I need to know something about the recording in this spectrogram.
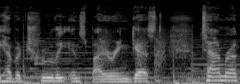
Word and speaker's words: Tamara: bit about yourself sure my name is Tamara uh rhymes with camera I always throw that in there because and still doesn't matter someone will still call me Tamara but that's okay I'll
